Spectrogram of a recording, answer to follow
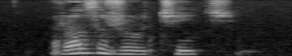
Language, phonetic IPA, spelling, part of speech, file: Polish, [rɔzˈʒut͡ɕit͡ɕ], rozrzucić, verb, LL-Q809 (pol)-rozrzucić.wav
